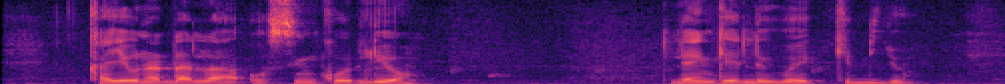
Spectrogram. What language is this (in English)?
Masai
